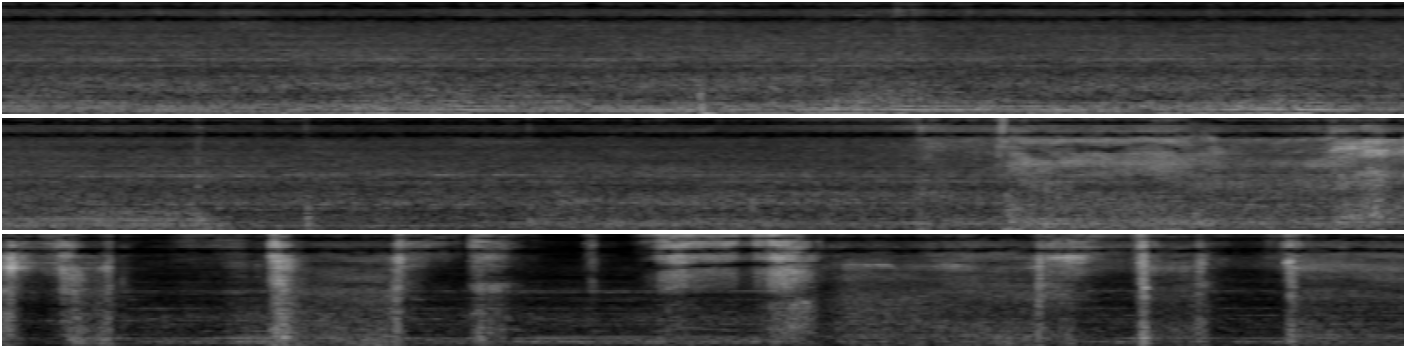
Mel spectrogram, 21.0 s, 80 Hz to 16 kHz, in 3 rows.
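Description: A 1990s Filter Queen Princess III vacuum cleaner runs on carpet with a steady whirring hiss, then gives way to uneven bursts and gaps of rustling and handling noise.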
